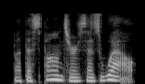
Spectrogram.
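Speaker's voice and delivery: usual speaking voice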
